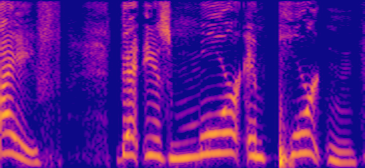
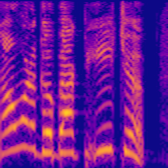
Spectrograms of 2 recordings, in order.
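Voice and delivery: quick, raised whiny complaint; mock whining; 6 semitones higher, 4 dB louder, much faster than usual. Israel grumbling to Moses in the desert, fast mock whine. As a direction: toss off the complaint fast like a sulky slave. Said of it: "saying and whining and complaining".

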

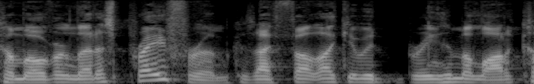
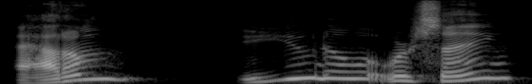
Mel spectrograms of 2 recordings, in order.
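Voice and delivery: incredulous question; 9 semitones higher, 6 dB quieter, slower than usual. Retold or imitated. Stunned speaker asks Adam.

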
